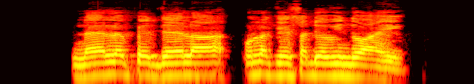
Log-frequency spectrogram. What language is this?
Sindhi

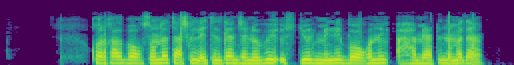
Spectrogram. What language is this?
Uzbek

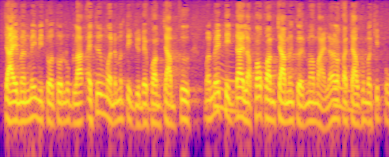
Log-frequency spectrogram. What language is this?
Thai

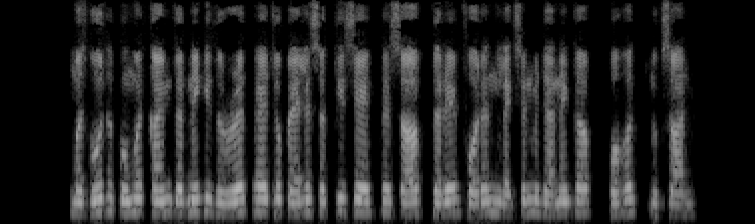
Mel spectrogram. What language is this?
Urdu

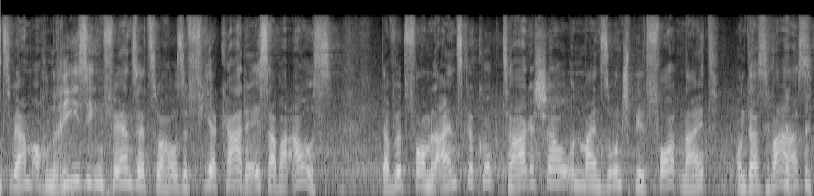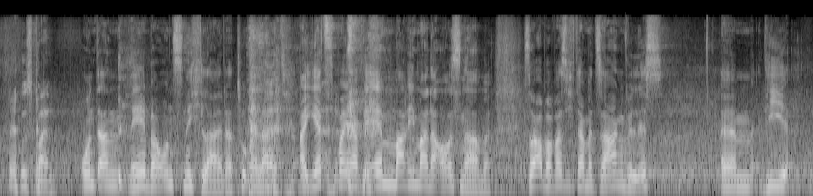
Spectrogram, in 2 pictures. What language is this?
German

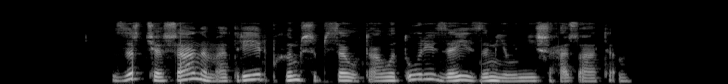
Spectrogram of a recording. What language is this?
Kabardian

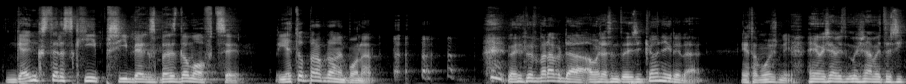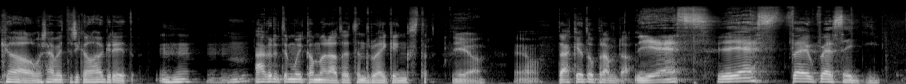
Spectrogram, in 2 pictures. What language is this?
Czech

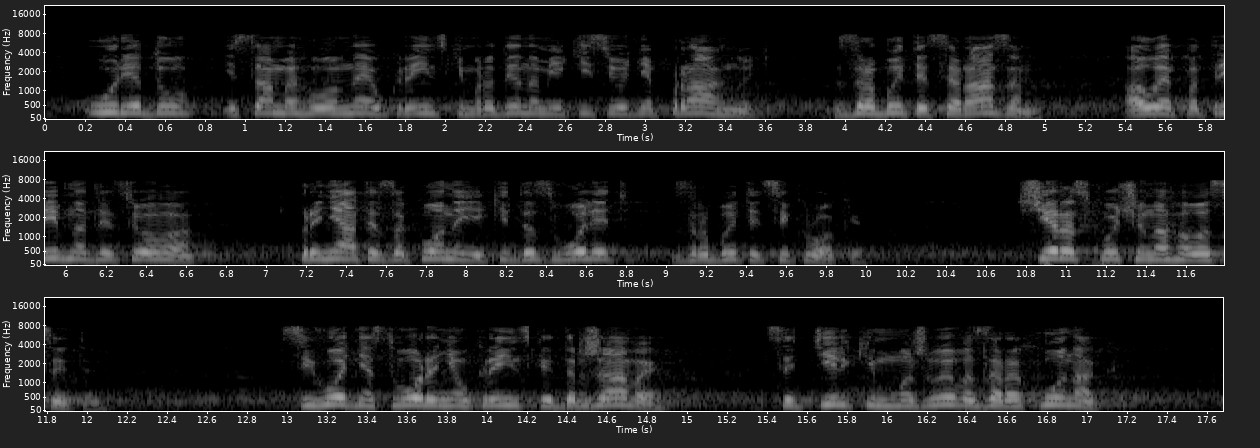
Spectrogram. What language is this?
Ukrainian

